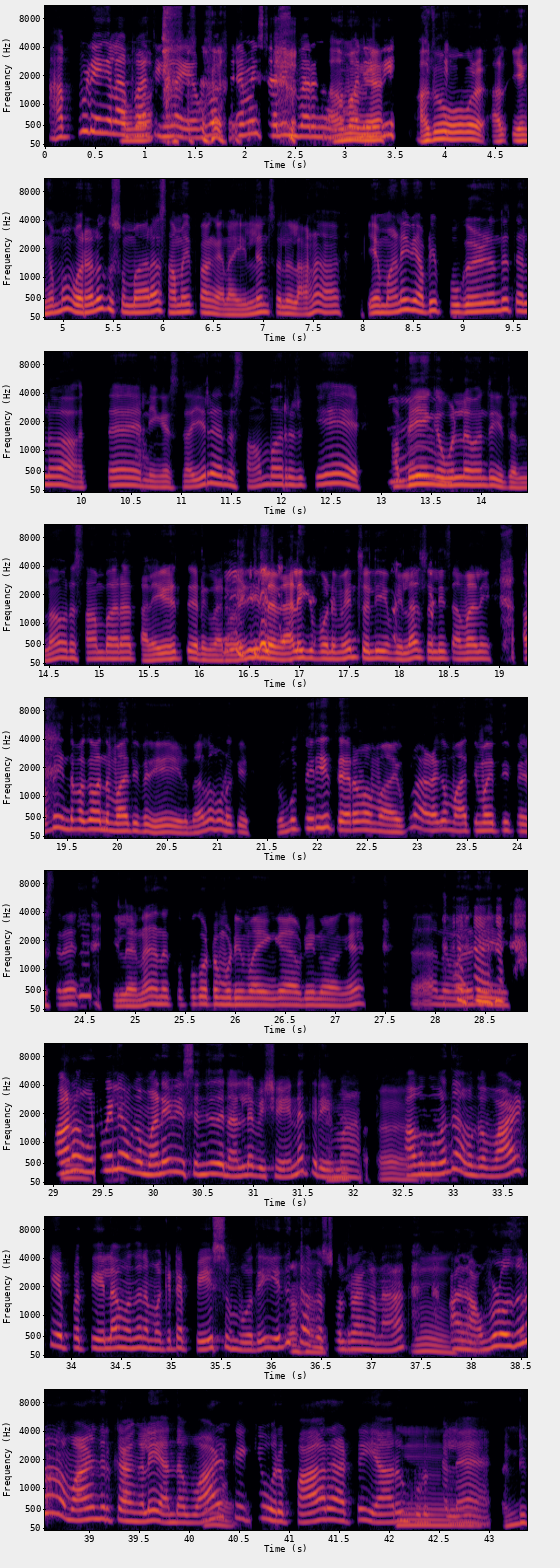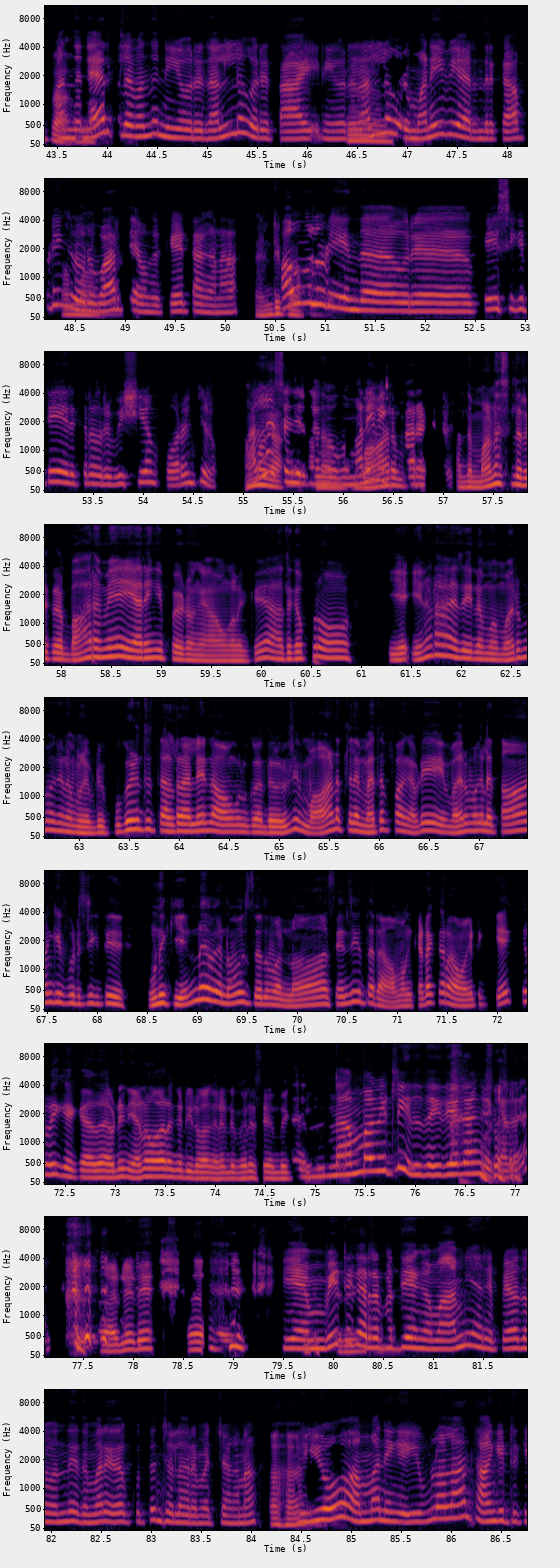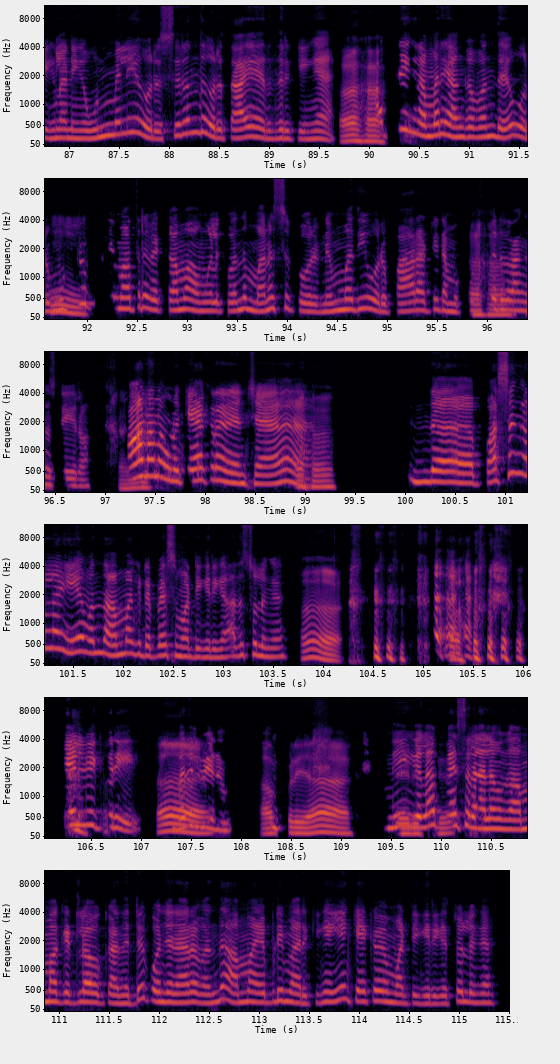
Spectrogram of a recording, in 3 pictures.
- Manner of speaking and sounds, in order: laughing while speaking: "அப்படீங்களா! பார்த்தீங்களா எவ்வளோ திறமைசாலின்னு பாருங்க உங்க மனைவி"; laughing while speaking: "ஆமா. ஆமாங்க, அதுவும் ஓவர்"; tapping; laughing while speaking: "எனக்கு வேற வழி இல்லை. வேலைக்கு போணுமேன்னு சொல்லி, இப்படிலாம் சொல்லி சமாளி"; laugh; other background noise; laughing while speaking: "ஏய்! இருந்தாலும் உனக்கு ரொம்ப பெரிய … முடியுமா இங்க. அப்படீன்னுவாங்க"; laugh; drawn out: "ம்"; laughing while speaking: "உனக்கு என்ன வேணுமோ சொல்லும்மா. நான் … ரெண்டு பேரும் சேர்ந்துட்டு"; unintelligible speech; other noise; laughing while speaking: "அடேடே! சரி, சரி"; laugh; unintelligible speech; laughing while speaking: "ஆ. ஆ. அப்படியா! சரி, சரி"; laughing while speaking: "கேள்விக்குறி. பதில் வேணும்"
- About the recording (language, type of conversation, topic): Tamil, podcast, ஒரு பெரிய பிரச்சினையை கலை வழியாக நீங்கள் எப்படி தீர்வாக மாற்றினீர்கள்?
